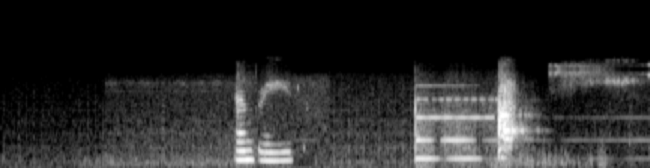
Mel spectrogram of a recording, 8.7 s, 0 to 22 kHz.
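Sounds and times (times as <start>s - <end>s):
speech: 3.1s - 4.1s
struck metal bowl ringing: 5.6s - 7.8s
dog barking: 6.6s - 7.1s.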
